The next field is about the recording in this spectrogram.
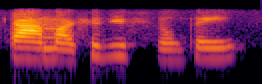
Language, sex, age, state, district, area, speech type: Bodo, female, 60+, Assam, Chirang, rural, conversation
